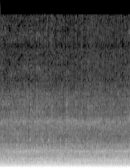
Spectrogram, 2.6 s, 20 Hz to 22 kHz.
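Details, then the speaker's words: 1000hp Crown Vic on 28-inch wheels, after a brand-new tune fixed the speed issue: deep steady engine drone under load, no clunk, slip or flare; automatic transmission shifting very smoothly. "And I mean, this mud shifting, I can't say like butter, because you don't shift butter, but whatever be shifting like some this thing shifting like some this thing shifting like some hips in a sundress, you understand?"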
